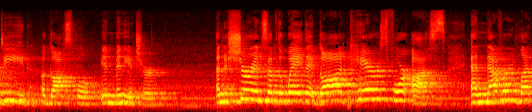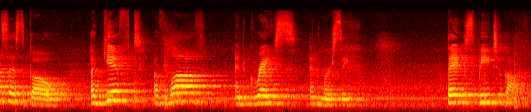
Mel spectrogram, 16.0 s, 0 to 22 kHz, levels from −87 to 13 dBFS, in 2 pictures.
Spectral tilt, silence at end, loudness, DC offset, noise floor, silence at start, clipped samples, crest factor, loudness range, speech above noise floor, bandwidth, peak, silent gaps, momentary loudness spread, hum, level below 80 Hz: -3.5 dB/octave; 0 s; -17 LUFS; under 0.1%; -38 dBFS; 0 s; under 0.1%; 16 dB; 8 LU; 22 dB; 16 kHz; 0 dBFS; none; 15 LU; none; -68 dBFS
